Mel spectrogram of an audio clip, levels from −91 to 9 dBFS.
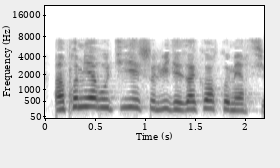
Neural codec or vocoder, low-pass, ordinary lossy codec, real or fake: none; 7.2 kHz; none; real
